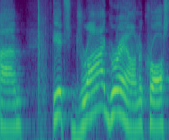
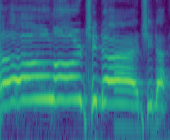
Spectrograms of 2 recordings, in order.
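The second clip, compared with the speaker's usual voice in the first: high, loud sing-song imitated lament; half-sung mock wail over the dead sister; mock moaning cry; 11 semitones higher, 6 dB louder, much slower than usual. Preacher imitating the grieving sister crying in her room, high and wailing. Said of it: "you hear her moaning and crying".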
